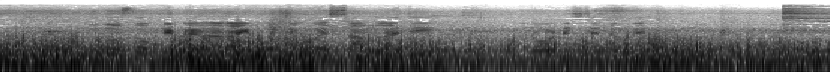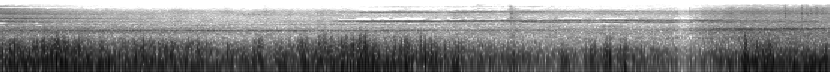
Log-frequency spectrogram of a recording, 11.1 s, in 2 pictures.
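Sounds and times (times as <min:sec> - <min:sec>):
train coaches rolling on rails: 0:00.0 - 0:11.0
thin high squeal: 0:07.3 - 0:10.8.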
